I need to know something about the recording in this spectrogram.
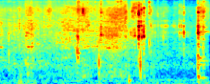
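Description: Faint scraping and a few light clicks and knocks from a tined digging fork working into dirt.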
